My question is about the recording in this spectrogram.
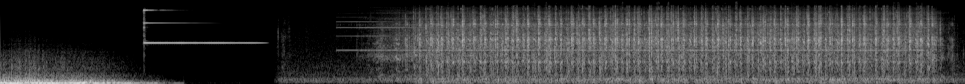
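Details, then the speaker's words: Axial SCX10 Dingo RC crawler with the stock driveshafts aligned by the manual's tabs: a quick, even chattering ratchet of about three clicks a second. Axle chatter from driveshaft phasing, fixed by reorienting the driveshafts. "That's what's been described to me as axle chatter."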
